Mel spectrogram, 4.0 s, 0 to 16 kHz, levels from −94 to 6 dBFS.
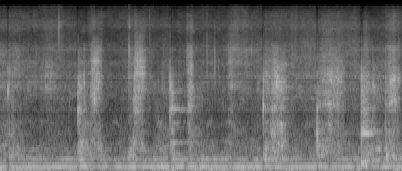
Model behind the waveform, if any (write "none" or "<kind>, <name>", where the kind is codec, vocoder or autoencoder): codec, SNAC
